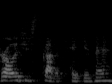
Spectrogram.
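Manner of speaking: urging, encouraging goddess voice. Voicing the goddess Eldath up above, urging Kalia: urging. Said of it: "Eldath up above just said".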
